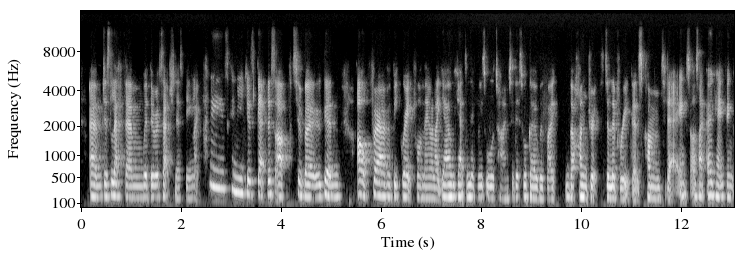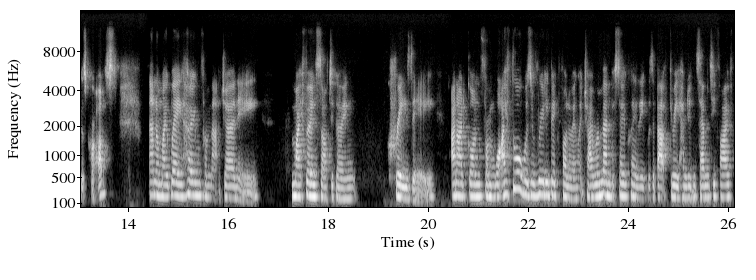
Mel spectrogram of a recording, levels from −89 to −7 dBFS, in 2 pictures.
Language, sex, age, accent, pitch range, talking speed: English, female, 20-39, British, 170-195 Hz, 200 wpm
